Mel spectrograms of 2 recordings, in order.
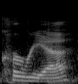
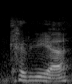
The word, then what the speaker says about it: Correa: Okay, back in the day, everybody thought this song was by Gino Correa, as apparently I say Korea, and it's Correa, and I am incapable of pronouncing things in Italian, nonetheless.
